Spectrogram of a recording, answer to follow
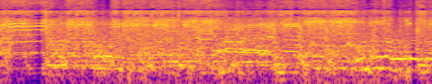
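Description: Live bachata band playing at full volume, electric guitar lines over percussion with the steady scrape of a güira.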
